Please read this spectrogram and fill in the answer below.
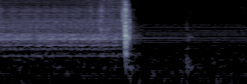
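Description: Faint steady room tone with a light hum, cut off by a single sharp click a little over a second in.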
